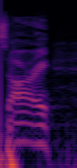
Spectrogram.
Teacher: When I was a kid in Oxford, the word sorry was such a common form of expression. It was almost pronounced as one syllable. It was just a polite noise that people made in social situations.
